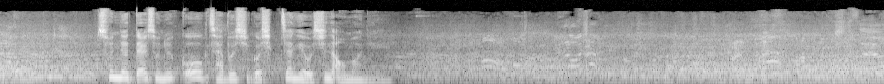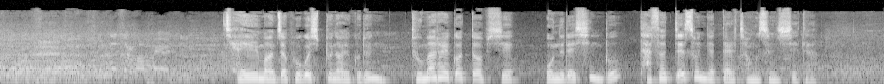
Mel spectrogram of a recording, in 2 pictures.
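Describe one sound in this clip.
An elderly woman speaks softly close by.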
